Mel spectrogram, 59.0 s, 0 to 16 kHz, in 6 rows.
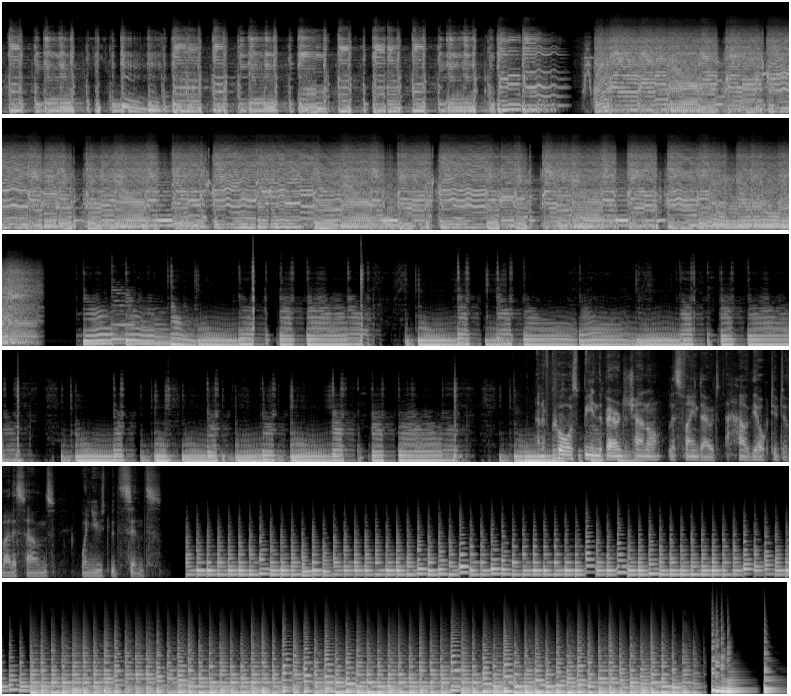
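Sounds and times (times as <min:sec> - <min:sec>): electric guitar with sub-octave: 0:00.0 - 0:37.4, 0:41.6 - 0:59.0
fretless bass deep notes: 0:20.6 - 0:37.7, 0:41.7 - 0:59.0.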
